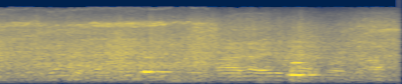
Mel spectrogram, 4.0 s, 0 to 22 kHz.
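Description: Electric short course RC trucks of the 13.5-turn brushless class racing on a dirt track: a steady hiss of tyres and high-pitched motor whine.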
